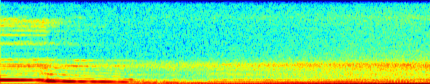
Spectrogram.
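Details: Pet dog indoors, coaxed by its owner to say hello, answers with a drawn-out howling whine: a high tone sliding down, then a lower wavering tone falling slowly and held to the end, over a steady low hum.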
